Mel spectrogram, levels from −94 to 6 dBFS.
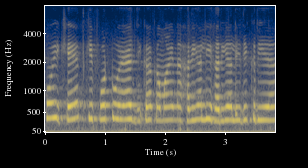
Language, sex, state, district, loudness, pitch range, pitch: Rajasthani, female, Rajasthan, Churu, -15 LUFS, 310-335 Hz, 320 Hz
